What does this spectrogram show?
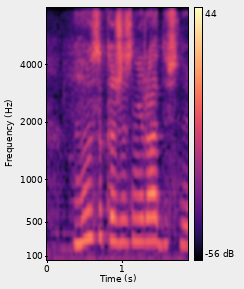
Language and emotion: Russian, neutral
